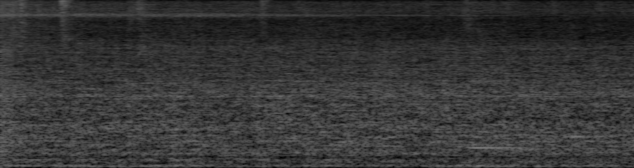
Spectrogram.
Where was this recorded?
in an elevator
